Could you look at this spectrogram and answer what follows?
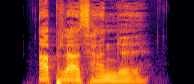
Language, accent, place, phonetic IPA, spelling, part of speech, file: German, Germany, Berlin, [ˈaplasˌhandl̩], Ablasshandel, noun, De-Ablasshandel.ogg
- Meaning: selling of indulgences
